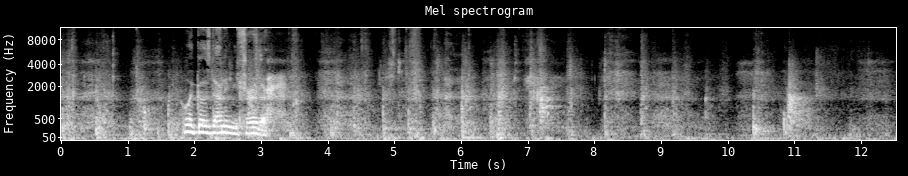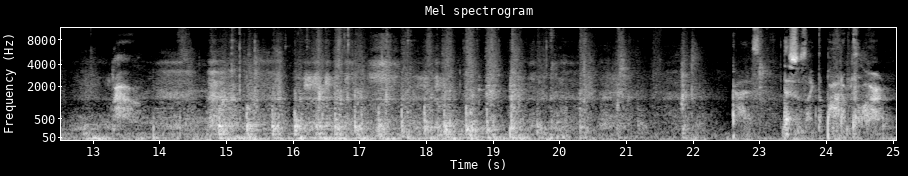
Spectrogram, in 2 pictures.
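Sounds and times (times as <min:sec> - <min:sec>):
footsteps on gritty steps: 0:00.0 - 0:13.1, 0:13.9 - 0:22.2
whispered talk: 0:22.6 - 0:25.0.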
